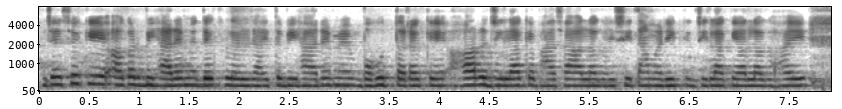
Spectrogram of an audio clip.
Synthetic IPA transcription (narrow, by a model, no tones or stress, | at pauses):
d͡ʒɛːsekiəɡəɾbiɦaɾemẽd̪ekʰleld͡ʒajt̪ɔbiɦaɾemẽbəɦut̪ːəɾəɦkeɦəɾd͡ʒilakebʱaʃaələɡɦəjsit̪aməɾikd͡ʒilakeələɡɦəj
